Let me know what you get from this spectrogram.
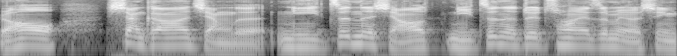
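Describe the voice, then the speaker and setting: Talking at a very fast pace, a man keeps a medium pitch on a very clean recording with a silent background. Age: 30s. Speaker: craft brewery founder. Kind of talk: casual chat.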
